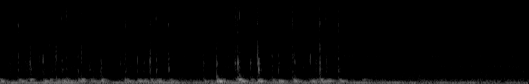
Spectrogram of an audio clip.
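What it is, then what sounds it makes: Plastic laptop keyboard being typed on. Fingertips rapidly tap the plastic keys of a laptop keyboard on a grey laptop body while typing. A quick run of soft, dull, low-pitched key thuds, each with a faint bright tick, stops about two-thirds of the way through. A steady low hum remains after the typing ends.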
